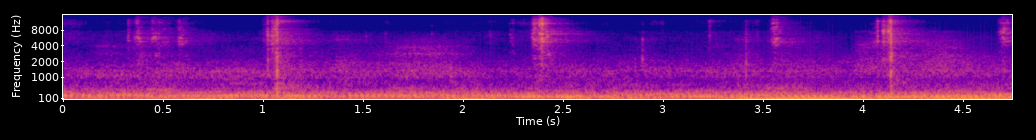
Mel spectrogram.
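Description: Scissors snip sharply through dog fur, close by.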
